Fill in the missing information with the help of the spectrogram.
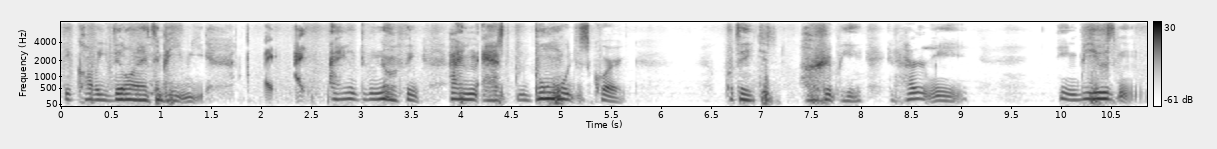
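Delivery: loud, stammering outburst; distressed protest. Acted. Abused girl pleading her case to a stranger, distressed and loud.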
